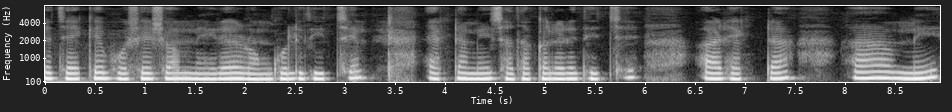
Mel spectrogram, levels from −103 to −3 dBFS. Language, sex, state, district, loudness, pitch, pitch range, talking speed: Bengali, female, Jharkhand, Sahebganj, -14 LUFS, 215 Hz, 210-230 Hz, 100 wpm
